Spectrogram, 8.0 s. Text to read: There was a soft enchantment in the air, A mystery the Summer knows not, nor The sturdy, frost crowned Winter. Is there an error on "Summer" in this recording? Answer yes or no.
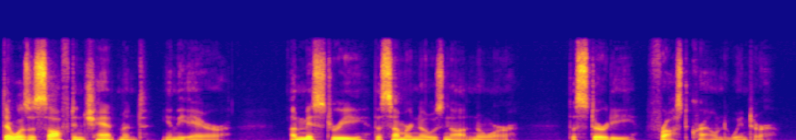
no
